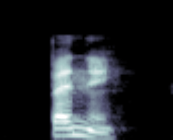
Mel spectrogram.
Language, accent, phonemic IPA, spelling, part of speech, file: French, France, /pa.ne/, pané, verb / adjective, LL-Q150 (fra)-pané.wav
- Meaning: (verb) past participle of paner; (adjective) breaded (covered in breadcrumbs)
